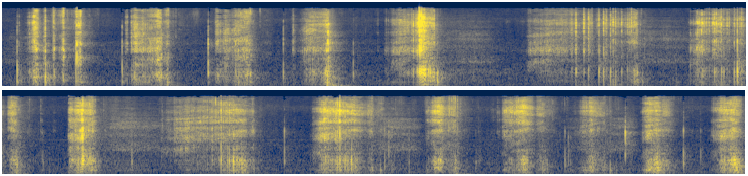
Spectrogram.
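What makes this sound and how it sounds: A hook knife held in taped fingers scrapes and carves the inside of the partly hollowed bowl of a solid wooden spoon blank, with shavings sitting in the bowl. Repeated dry, raspy scraping strokes come in short bursts, bright and grainy, with brief quiet gaps between cuts.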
